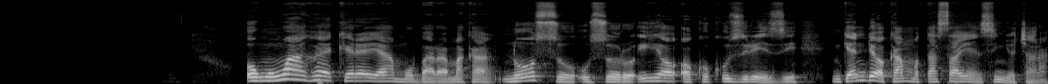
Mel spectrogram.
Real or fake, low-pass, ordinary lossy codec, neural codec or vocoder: real; none; none; none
